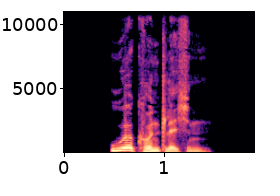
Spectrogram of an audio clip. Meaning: inflection of urkundlich: 1. strong genitive masculine/neuter singular 2. weak/mixed genitive/dative all-gender singular 3. strong/weak/mixed accusative masculine singular 4. strong dative plural
- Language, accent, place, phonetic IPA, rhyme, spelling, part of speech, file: German, Germany, Berlin, [ˈuːɐ̯ˌkʊntlɪçn̩], -uːɐ̯kʊntlɪçn̩, urkundlichen, adjective, De-urkundlichen.ogg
